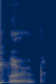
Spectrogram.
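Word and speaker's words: वे: The V is pronounced only half and the E is stressed to sound like way.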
